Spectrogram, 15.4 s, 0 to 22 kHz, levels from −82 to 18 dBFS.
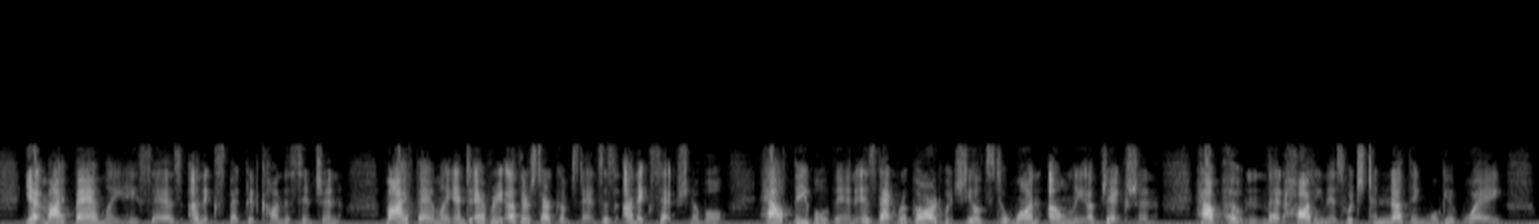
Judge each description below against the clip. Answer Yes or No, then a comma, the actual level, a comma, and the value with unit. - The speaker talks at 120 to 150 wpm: Yes, average, 145 wpm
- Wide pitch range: Yes, wide, 6.9 semitones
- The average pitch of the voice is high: Yes, high, 235 Hz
